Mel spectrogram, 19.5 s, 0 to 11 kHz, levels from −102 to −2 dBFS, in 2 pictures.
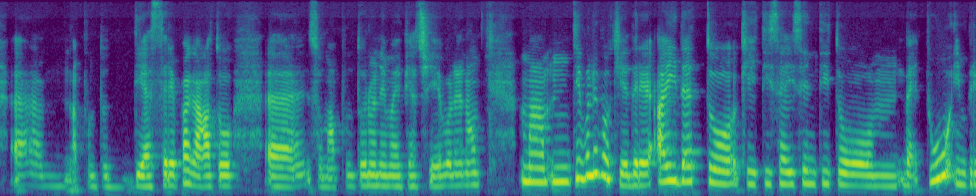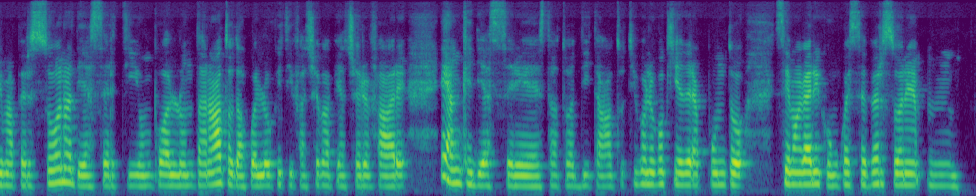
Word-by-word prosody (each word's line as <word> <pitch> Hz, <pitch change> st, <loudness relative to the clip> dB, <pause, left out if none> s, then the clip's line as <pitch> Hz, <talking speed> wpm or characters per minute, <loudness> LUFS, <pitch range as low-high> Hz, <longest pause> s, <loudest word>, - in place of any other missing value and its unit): ehm, 175 Hz, -1 st, -8 dB
appunto 170 Hz, -1 st, -10 dB
di 155 Hz, +3 st, -3 dB
essere 175 Hz, +2 st, +2 dB
pagato, 175 Hz, -4 st, +4 dB, 0.4 s
ehm, 165 Hz, +1 st, +1 dB
insomma, 160 Hz, -4 st, -7 dB
appunto, 175 Hz, +3 st, -4 dB
non 180 Hz, 0 st, 0 dB
è 175 Hz, -, 0 dB
mai 175 Hz, 0 st, -1 dB
piacevole, 175 Hz, +1 st, -3 dB
no. 190 Hz, +1 st, -4 dB, 0.4 s
Ma, 245 Hz, -2 st, +4 dB
mhmm 250 Hz, 0 st, +3 dB
,ti 300 Hz, -, +3 dB
volevo 350 Hz, +1 st, +7 dB
chiedere, 190 Hz, -6 st, +3 dB
hai 265 Hz, +1 st, +6 dB
detto 250 Hz, -5 st, +2 dB
che 205 Hz, -2 st, -4 dB
ti 210 Hz, 0 st, -7 dB
sei 205 Hz, 0 st, 0 dB
sentito, 205 Hz, -4 st, +1 dB
beh, 175 Hz, +1 st, -5 dB
tu 290 Hz, +8 st, +7 dB
in 205 Hz, -2 st, -3 dB
prima 195 Hz, -2 st, -2 dB
persona 195 Hz, +6 st, -1 dB
di 180 Hz, -, -4 dB
esserti 180 Hz, +1 st, -5 dB
un 175 Hz, 0 st, -3 dB
po' 190 Hz, -, -4 dB
allontanato 185 Hz, +4 st, +1 dB
da 175 Hz, -2 st, -2 dB
quello 180 Hz, 0 st, +1 dB
che 195 Hz, +1 st, -8 dB
ti 190 Hz, -, -13 dB
faceva 180 Hz, +1 st, -8 dB
piacere 180 Hz, 0 st, -6 dB
fare 175 Hz, +1 st, -1 dB, 0.3 s
e 345 Hz, -, +1 dB
anche 215 Hz, -3 st, +1 dB
di 190 Hz, -1 st, -3 dB
essere 180 Hz, -2 st, -2 dB
stato 180 Hz, +1 st, -13 dB
additato. 175 Hz, 0 st, -9 dB
Ti 185 Hz, -, -17 dB
volevo 205 Hz, 0 st, -1 dB
chiedere, 195 Hz, -2 st, 0 dB
appunto, 190 Hz, 0 st, 0 dB, 0.3 s
se 215 Hz, -, -1 dB
magari 205 Hz, 0 st, +4 dB
con 180 Hz, -2 st, -5 dB
queste 195 Hz, +1 st, -3 dB
persone, 195 Hz, -2 st, -1 dB
mhmm, 185 Hz, -2 st, -12 dB
185 Hz, 175 wpm, -21 LUFS, 175-205 Hz, 0.4 s, volevo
